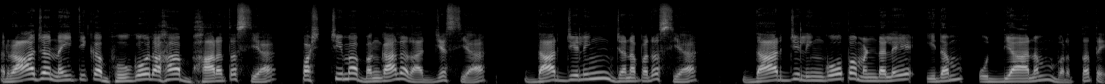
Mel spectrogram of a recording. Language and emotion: Sanskrit, neutral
